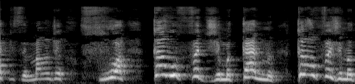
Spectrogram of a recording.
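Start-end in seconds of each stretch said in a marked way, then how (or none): 1.5-2.1 sudden high heated burst; high-pitched indignant jab; angry outburst. Real, not acted. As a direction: snap it out high. Heated rant.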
